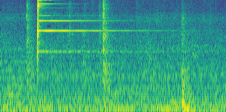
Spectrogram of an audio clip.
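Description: A metal object is struck once with a sharp clink and rings brightly for about a second, then a dull knock comes near the end.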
